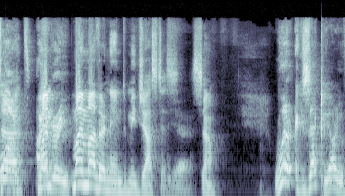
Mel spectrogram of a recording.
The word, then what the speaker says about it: Justus: want to ask you about your name yes Justice that means PR yes did I pronounce it good justice justice yes that's right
